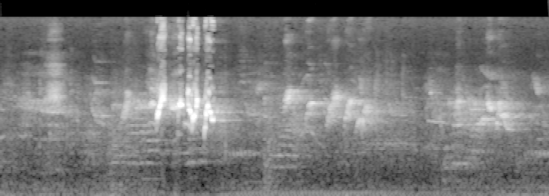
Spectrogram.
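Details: Master-pattern song of a red-whiskered bulbul with crisp, distinct phrasing: four rapid, rolling whistled notes ring out, followed by softer warbling chirps and a faint low hum behind.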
